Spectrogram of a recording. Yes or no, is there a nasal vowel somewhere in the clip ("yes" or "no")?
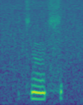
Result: yes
